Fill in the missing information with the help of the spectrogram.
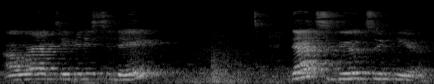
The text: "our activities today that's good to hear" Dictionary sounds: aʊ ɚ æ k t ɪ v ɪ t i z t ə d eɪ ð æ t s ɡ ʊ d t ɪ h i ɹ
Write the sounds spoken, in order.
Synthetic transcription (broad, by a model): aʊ ɚ æ k t ɪ v ɪ t i z t ə d eɪ ð æ t s ɡ ʊ d t ɪ h i ɹ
